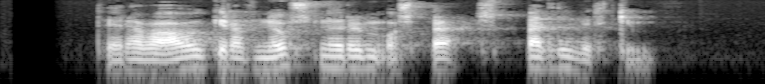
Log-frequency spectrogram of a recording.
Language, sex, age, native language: Icelandic, male, 20-29, Icelandic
